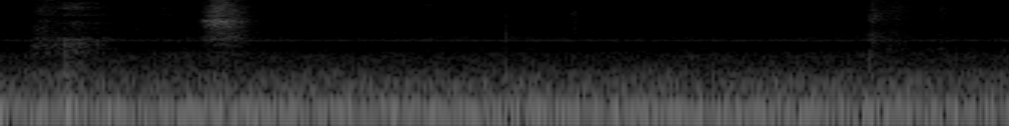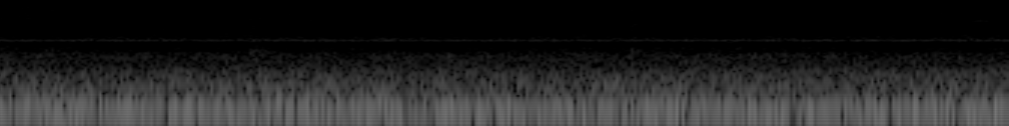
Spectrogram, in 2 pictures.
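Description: Steady low hum and rumble of room background noise, with a few faint soft clicks.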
